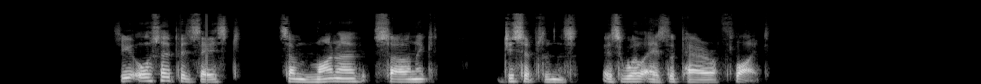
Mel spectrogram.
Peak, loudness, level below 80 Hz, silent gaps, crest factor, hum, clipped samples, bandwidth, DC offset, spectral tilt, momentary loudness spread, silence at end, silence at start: 0 dBFS; -17 LUFS; -62 dBFS; 2.43-2.78 s, 4.40-4.54 s, 4.71-4.96 s, 5.81-6.02 s; 18 dB; none; under 0.1%; 11.5 kHz; under 0.1%; -5.5 dB/octave; 10 LU; 2.25 s; 1.2 s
